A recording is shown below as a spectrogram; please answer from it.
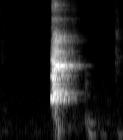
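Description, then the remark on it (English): A single sharp dog bark, loud and abrupt, with a brief tail as it fades; no talking, and silence on either side. “Does anyone want a dog? It's a fucking pain in the arse.”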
